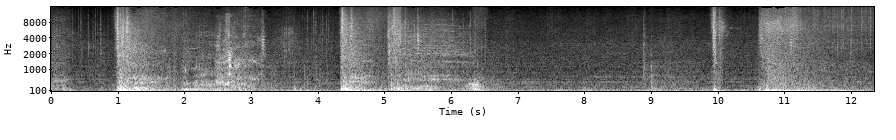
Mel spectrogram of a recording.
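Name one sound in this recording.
A fiery blast bursts with a loud whoosh and crackle.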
